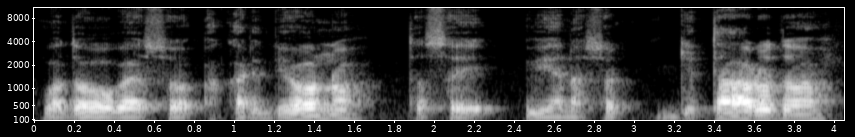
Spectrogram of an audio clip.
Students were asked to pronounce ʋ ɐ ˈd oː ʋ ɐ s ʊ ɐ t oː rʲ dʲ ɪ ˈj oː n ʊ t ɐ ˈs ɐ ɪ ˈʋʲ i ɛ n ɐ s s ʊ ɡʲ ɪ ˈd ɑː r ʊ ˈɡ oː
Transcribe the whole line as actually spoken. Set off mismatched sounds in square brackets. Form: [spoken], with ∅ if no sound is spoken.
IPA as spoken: ʋ ɐ ˈd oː ʋ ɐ s ʊ ɐ [k] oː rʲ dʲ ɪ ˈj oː n ʊ t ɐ ˈs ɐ ɪ ˈʋʲ i ɛ n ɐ s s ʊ ɡʲ ɪ [ˈt] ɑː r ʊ [ˈd] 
